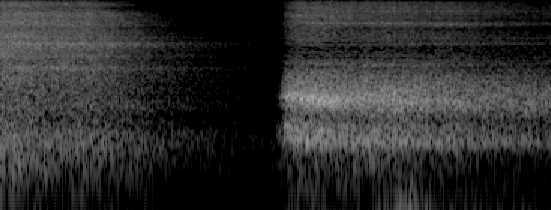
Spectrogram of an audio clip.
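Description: A deep human breath: a soft airy rush that fades out, a brief silent pause, then a louder, fuller breathy rush that holds steady to the end.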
